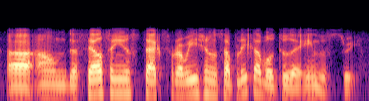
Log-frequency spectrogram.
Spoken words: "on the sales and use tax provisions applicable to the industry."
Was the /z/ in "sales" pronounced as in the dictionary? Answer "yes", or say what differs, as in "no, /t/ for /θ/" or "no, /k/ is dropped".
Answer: no, /s/ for /z/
